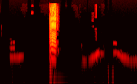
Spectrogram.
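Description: Sound from the playing video: short, faint pitched vocal sounds that slide up and down, with one loud, short raspy burst a little under a second in.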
